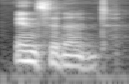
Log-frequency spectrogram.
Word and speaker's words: incident: the letter i so you can think of it as being very short and reduced like didn't rather than dent with a true e vowel you just want to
